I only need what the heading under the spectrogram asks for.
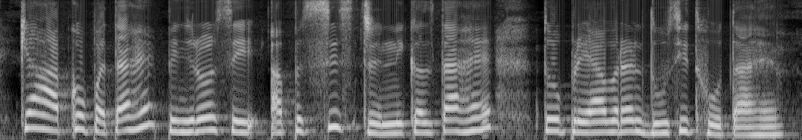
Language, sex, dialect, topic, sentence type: Hindi, female, Hindustani Malvi Khadi Boli, agriculture, statement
